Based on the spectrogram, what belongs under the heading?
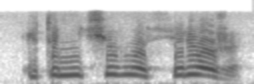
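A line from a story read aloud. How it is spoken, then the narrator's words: Frightened whisper. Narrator (Russian): испуганно шепнула Таня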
